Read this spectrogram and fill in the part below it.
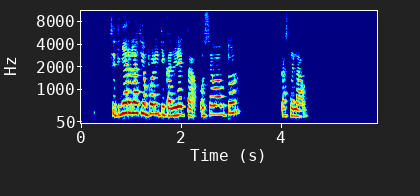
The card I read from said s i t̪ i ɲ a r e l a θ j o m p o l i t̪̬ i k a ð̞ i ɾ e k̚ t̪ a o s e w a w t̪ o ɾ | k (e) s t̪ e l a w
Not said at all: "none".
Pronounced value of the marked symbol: a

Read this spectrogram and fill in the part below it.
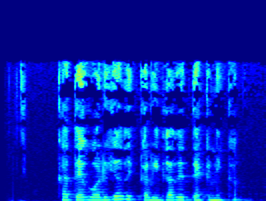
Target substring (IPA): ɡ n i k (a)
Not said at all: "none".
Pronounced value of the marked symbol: a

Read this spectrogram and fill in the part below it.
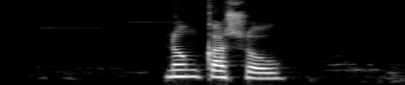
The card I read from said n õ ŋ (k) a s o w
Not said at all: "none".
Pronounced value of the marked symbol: k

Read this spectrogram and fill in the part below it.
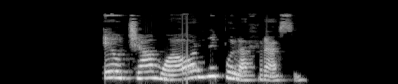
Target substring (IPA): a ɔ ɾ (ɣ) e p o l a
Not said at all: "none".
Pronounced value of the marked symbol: ð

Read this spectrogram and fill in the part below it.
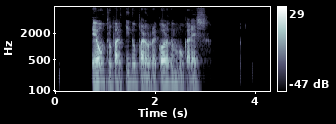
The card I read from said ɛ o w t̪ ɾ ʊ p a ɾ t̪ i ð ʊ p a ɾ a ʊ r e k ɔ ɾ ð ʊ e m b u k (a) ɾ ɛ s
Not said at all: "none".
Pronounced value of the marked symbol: a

